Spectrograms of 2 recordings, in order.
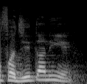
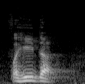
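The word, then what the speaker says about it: fajita: रहे होते है वो फजीता नहीं है उसके प्र उसकी प्रोनंसिएशन फजीता नहीं है उसकी प्रशन है फता फजीता नहीं है आप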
